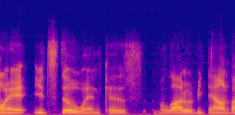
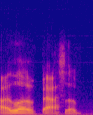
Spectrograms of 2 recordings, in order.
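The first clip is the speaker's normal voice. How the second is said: ordinary talk, nothing marked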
